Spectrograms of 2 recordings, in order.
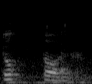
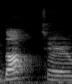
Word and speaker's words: doktor: And instead of pronouncing doctor, we pronounce it as doktor. Doktor.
